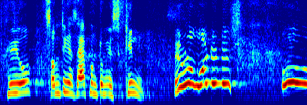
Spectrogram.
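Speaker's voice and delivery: high, fast alarmed cry; mock panic. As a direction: squeal in sudden mock panic. Mimicking panicked person.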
